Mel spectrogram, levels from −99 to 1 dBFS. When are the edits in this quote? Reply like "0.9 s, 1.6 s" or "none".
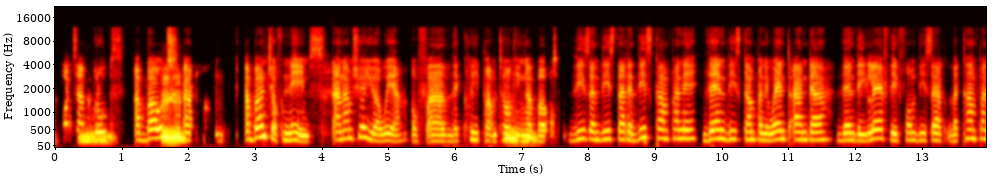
4.2 s, 7.5 s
